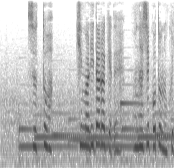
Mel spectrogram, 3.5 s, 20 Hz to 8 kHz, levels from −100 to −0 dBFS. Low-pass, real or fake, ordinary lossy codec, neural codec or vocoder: none; real; none; none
